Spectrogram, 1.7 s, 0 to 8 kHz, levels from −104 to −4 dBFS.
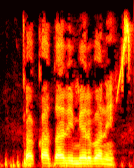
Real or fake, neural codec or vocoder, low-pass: real; none; 7.2 kHz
